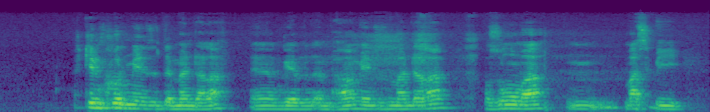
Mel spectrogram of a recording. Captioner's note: tibetan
